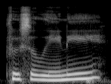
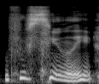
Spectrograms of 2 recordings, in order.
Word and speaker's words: Fusilli: So the first one was Fusilini. What? Fusilli.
